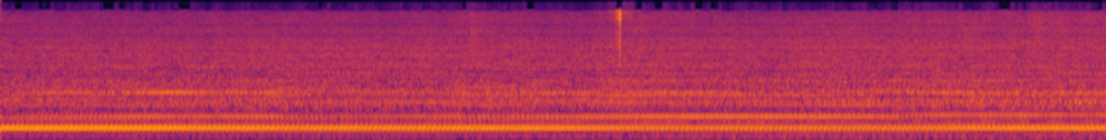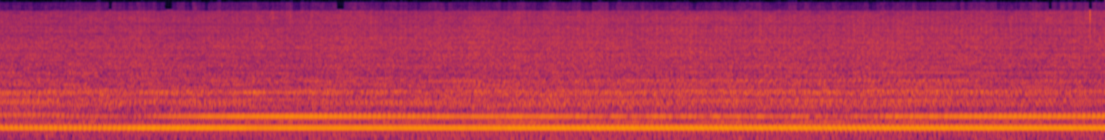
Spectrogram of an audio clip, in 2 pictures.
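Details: Toshiba exhaust fan in a restaurant toilet: loud steady mid-pitched drone with a higher overtone, echoing into the corridor; abnormal exhaust fan noise, cause not evident.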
